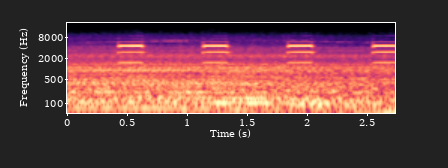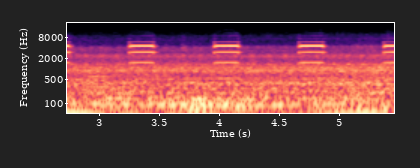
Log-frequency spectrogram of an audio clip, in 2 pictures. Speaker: All right, you cannot start the air leak test with the low air light and buzzer going off. All right, so that's a failure.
